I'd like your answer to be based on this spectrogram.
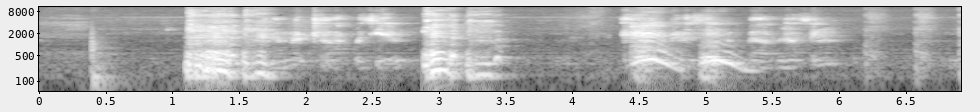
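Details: A child with chronic non-productive (dry) habit cough gives three loud, harsh, dry bursts of coughing, some with a honking quality, separated by short pauses.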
